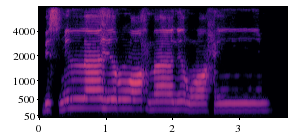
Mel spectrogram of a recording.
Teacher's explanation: Ro-nya itu harus tebal. Kalau saya baca tipis, Bismillahirrahmanirrahim.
